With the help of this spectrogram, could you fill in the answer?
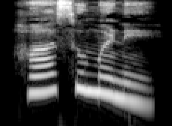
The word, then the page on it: ಹಸುಮೀನು: kannada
